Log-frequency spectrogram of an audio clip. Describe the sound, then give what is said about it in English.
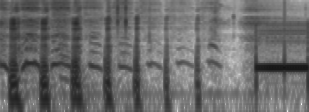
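A telephone call to a place on Upper Rotunda in Dublin, Ireland: a rapid string of clicks and short electronic tones, ending in a steady, moderately loud ringing tone, with no one picking up or speaking. “They're not going to answer your phone call.”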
